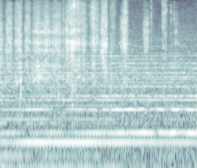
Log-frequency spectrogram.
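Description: Pocket knife whittling a small piece of wood: several short scraping strokes over held notes of soft background music.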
